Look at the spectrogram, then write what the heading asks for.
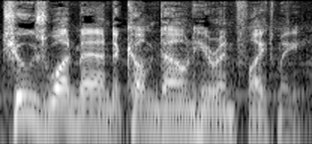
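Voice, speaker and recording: A man voicing a boastful giant warrior champion, calling out loud taunts with defiance. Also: mid-range voice, lively intonation, unhurried, close to an everyday voice. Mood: defiant.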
